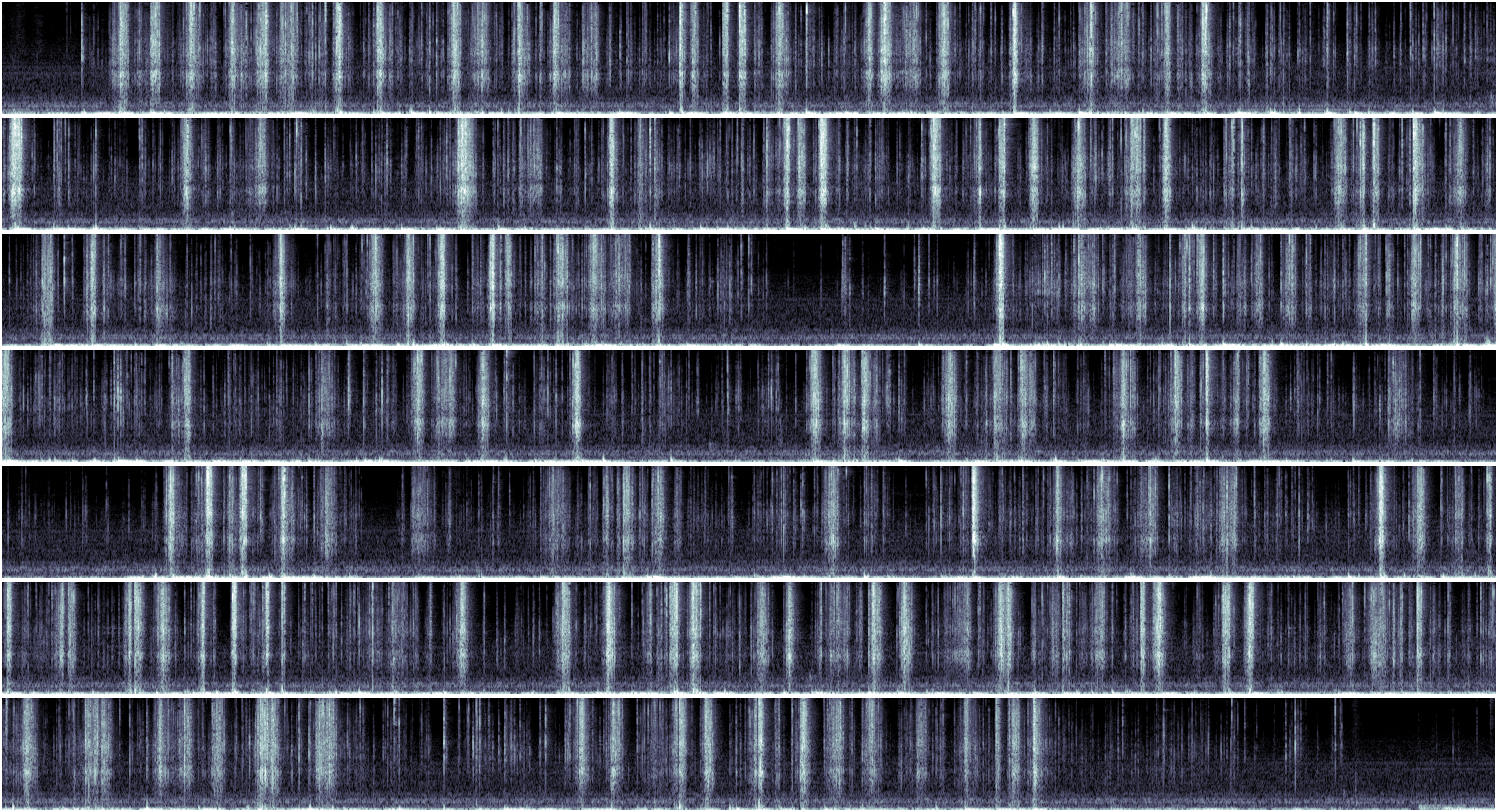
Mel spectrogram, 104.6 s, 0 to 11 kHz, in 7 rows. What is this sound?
Me doing a quick solve of a 6x6x6 Cube
Rubiks, Click, Crunch, Rubikscube, Puzzel, Cube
